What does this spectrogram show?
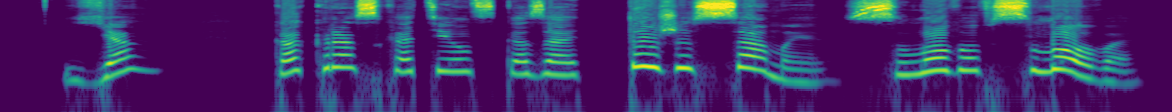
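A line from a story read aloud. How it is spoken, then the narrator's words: Exclamation. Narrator (Russian): воскликнул ёж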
